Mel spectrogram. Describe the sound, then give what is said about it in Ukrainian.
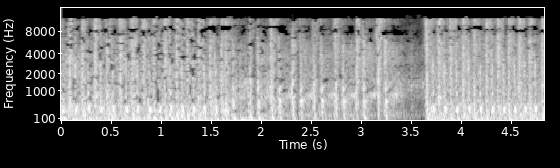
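Loud, sustained automatic anti-aircraft gunfire from a Ukrainian mobile air defense group firing at a Shahed kamikaze drone, at the moment it is shot down, rattles in rapid bursts over a steady droning rumble, breaking off briefly near the end before resuming at full intensity. “В этом случае военные зафиксировали момент сбития «Шахеда».”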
